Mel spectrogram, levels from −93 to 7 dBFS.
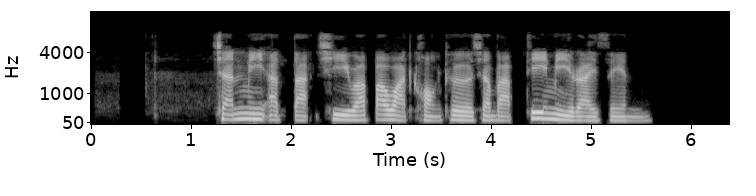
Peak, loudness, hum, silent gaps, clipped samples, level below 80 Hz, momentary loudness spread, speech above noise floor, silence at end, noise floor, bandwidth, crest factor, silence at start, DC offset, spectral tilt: -2 dBFS; -17 LUFS; none; 1.96-2.02 s, 4.23-4.32 s; under 0.1%; -56 dBFS; 8 LU; 41 dB; 0.8 s; -58 dBFS; 8 kHz; 18 dB; 1.25 s; under 0.1%; -6 dB/octave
